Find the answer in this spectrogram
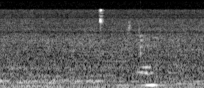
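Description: Quiet room tone with a single faint click about a second in and a brief low sound at about one and a half seconds.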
